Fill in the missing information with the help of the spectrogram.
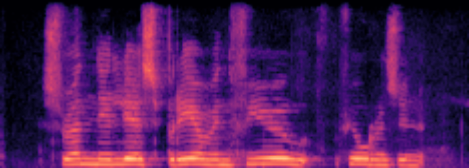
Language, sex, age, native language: Icelandic, male, 9, Icelandic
